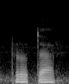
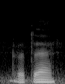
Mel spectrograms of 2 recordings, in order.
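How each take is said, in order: Both takes have the same delivery.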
